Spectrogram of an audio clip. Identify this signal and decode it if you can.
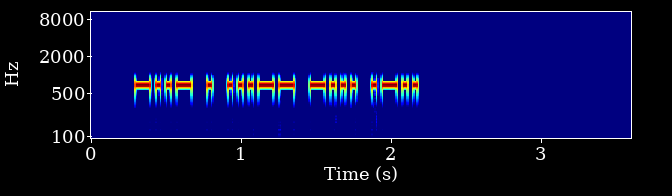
Morse code, heard as a keyed tone, about 36 wpm, 700 Hz. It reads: XE3BL
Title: DXCC-100 Call Signs - 5 Characters - 35wpm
